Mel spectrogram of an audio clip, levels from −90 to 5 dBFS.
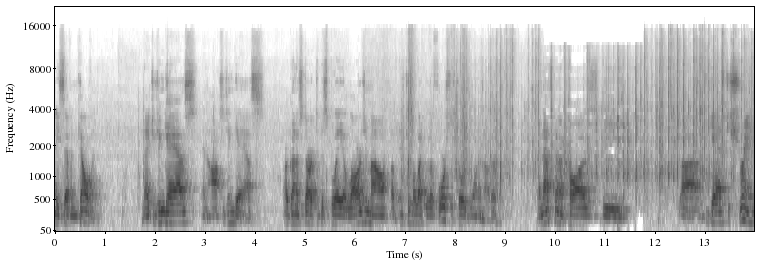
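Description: From 9.76 to 11.76 s the stream drops to a lower bitrate: a slowed connection forces a leaner encoding, which fits HE-AAC near 16 kbit/s. Codec artefacts rise and nothing remains above 11.8 kHz. Unlike a dropout, the quality switches abruptly with no gap.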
